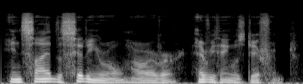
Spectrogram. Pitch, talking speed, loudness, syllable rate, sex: 100 Hz, 160 wpm, -16 LUFS, 6.9 syllables/s, male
